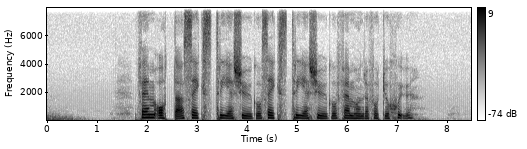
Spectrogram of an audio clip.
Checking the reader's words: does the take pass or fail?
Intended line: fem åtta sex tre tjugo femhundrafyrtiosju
fail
